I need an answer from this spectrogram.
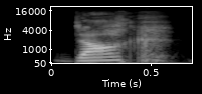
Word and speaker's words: DACH: And I had a friend who speaks German tell me how to say it, and it's like, ugh. She's like, oh, like you're saying, ugh.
